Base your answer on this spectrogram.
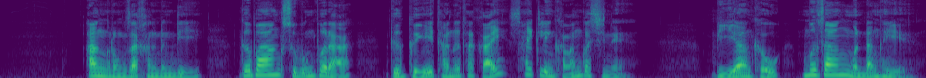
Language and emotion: Bodo, happy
